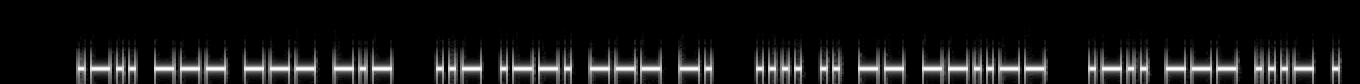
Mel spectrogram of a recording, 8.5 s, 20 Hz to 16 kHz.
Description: Morse code, heard as a keyed tone, about 30 wpm, 700 Hz. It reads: LOOK UPON HIM, LOVE
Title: Sentences from Top 1100 Words 30wpm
